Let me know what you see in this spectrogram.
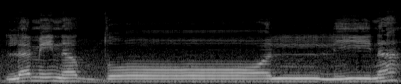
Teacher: وقفاً نون کا زبر اڑ جائے گا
